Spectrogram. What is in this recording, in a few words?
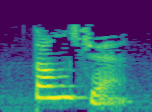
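"当选", Mandarin Chinese; chinese flashcards; hsk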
